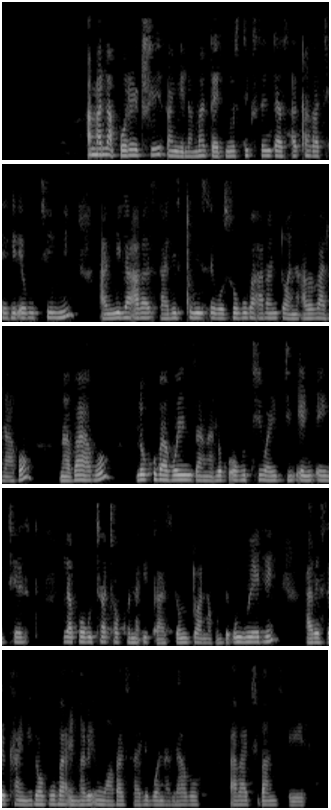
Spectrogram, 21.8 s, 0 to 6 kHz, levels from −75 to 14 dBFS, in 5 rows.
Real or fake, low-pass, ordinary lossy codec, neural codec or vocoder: fake; 5.4 kHz; MP3, 24 kbps; codec, 16 kHz, 2 kbps, FreqCodec, larger model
